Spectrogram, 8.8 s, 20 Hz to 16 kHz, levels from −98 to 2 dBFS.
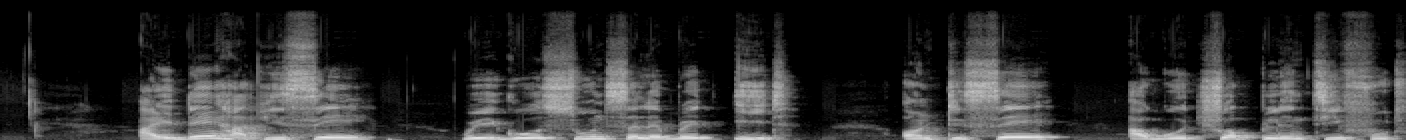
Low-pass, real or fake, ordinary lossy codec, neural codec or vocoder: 14.4 kHz; real; none; none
